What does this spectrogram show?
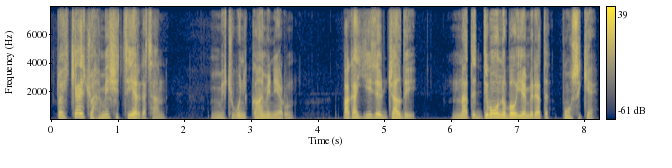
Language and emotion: Kashmiri, angry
